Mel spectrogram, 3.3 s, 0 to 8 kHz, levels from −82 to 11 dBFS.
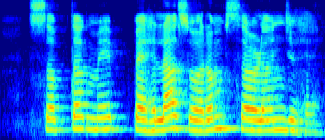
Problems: none marked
